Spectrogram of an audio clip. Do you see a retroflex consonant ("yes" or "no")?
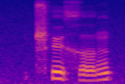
yes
